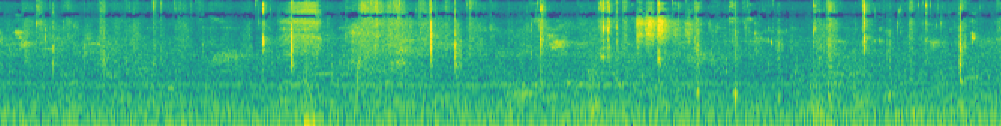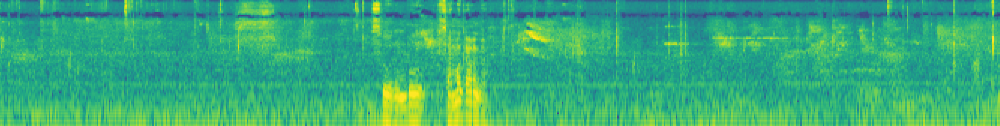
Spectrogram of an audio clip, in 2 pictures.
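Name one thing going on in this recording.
A man chews food noisily close by.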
